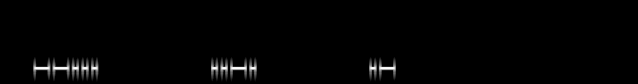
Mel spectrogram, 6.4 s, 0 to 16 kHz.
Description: Morse code, heard as a keyed tone, about 25 wpm, spaced as for 7 wpm, 700 Hz. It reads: 7FA
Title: USA Call Signs - 5 Characters - 8x Character Spacing - 25wpm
